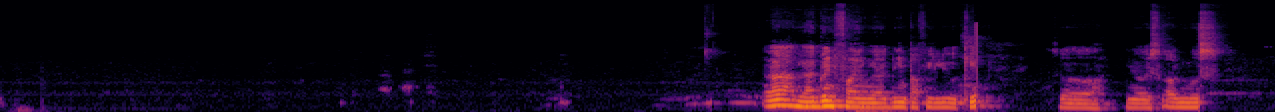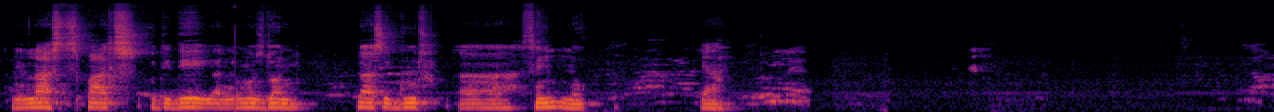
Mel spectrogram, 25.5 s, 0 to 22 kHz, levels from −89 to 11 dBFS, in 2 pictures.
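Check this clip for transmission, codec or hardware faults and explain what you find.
The speech has one fault type, damaged data in a compressed stream, at 9.73–9.77 s, 11.97–12.01 s and 15.06–15.11 s (the last right after "of the day and"). Corrupted bytes make the decoder misread frames and resynchronise, giving brief chirps, squawks, clicks or short holes of roughly 40–50 ms each.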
